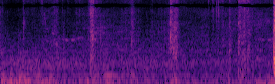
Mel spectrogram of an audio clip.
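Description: Lighter-fluid flames burning on a pile of charcoal briquettes in an open grill: a quiet low rustle with a few faint ticks.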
